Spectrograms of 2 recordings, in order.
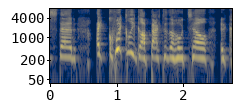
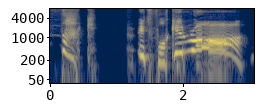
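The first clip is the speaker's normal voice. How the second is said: put-on raised voice, poor British accent; 3 semitones higher, 8 dB louder than usual. Picturing the chef judging his burger, in a bad Gordon Ramsay accent. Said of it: "I can't do a really good British accent".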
